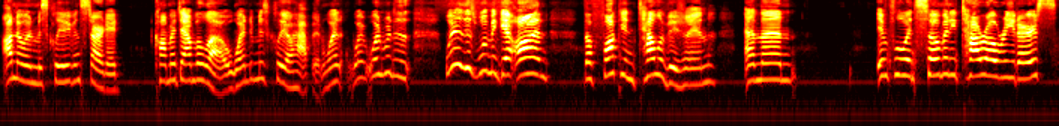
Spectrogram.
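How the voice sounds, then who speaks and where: Her voice sits high and a bit bright, with lively intonation and a measured pace. She is a tarot reader in her thirties chatting casually to viewers in a rambling vlog, swearing freely and bursting into giggles.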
